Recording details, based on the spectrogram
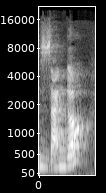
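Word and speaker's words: Xanga: just started posting on i believe it's supposed to be pronounced zanga uh which is a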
